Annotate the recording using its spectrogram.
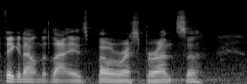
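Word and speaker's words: Boa Esperança: And I've figured out that that is Boa Esperanza, not Boa Esperanza.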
